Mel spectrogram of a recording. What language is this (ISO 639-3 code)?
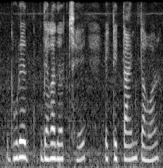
ben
